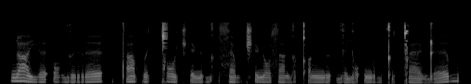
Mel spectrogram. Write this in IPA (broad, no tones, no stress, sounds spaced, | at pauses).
ɳ a j ɛ ʔ ɔ ɡ ø r ɛ | tʼ a p ɛ ǀ ɔ t͡ʃʼ ɛ ɳ ə ɡ ə ʔ s æ b t͡ʃʼ ə ɳ ɔ s a ɡ ə qʼ ʌ ŋ ø ʔ ɡ ɛ j ɔ ʔ ŋ ə b kʼ ə ǀ æ ɖ ɛ b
